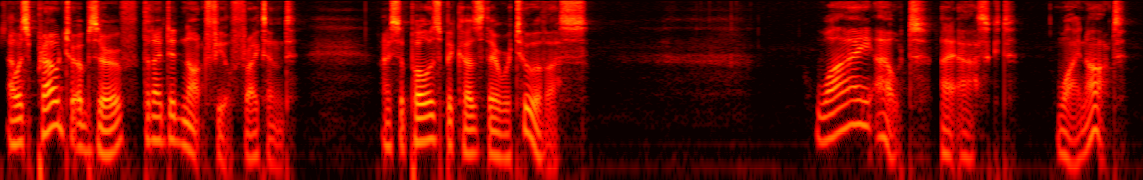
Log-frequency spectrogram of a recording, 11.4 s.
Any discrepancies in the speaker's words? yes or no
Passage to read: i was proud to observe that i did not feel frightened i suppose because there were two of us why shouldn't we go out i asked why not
yes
